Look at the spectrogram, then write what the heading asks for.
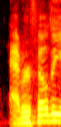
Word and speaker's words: Aberfeldy: This 12-year-old from Aberfeldy, is that how you pronounce it? Aberfeldy, yeah.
